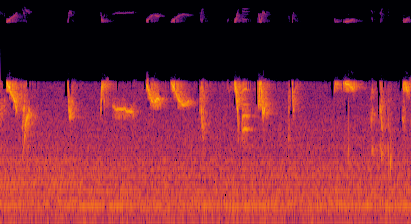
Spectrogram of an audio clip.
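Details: Indoor pet yellow-fronted canary giving a quick run of high, bright chirps and short whistled slurs, the notes spaced roughly twice a second.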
